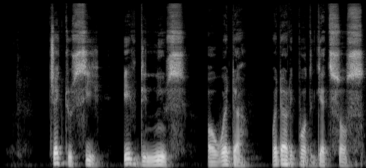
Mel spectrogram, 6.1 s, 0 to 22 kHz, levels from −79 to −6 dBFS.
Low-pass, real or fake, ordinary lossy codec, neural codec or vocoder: none; real; none; none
